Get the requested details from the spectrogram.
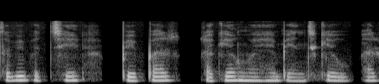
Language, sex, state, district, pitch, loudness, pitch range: Hindi, female, Chhattisgarh, Kabirdham, 180 Hz, -21 LUFS, 175-185 Hz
